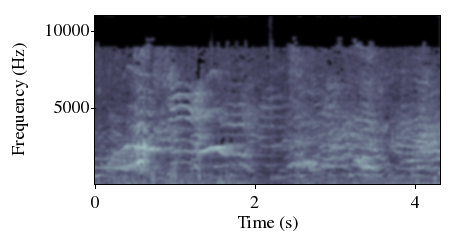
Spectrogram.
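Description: A group of young children playing, several high voices talking and calling out over one another.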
